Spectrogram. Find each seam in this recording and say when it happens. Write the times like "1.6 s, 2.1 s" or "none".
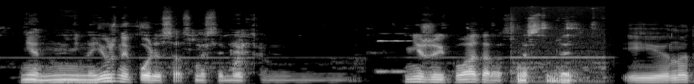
3.6 s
